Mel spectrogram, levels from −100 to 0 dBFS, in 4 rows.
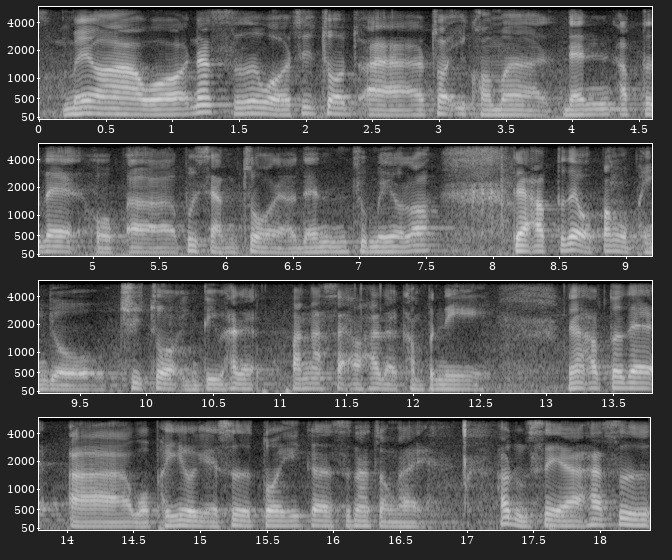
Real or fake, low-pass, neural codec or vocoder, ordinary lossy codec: real; 5.4 kHz; none; none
